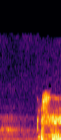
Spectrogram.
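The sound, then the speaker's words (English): A single sharp sneeze bursts out after a brief quiet moment, fairly loud, with a short breathy tail and no talking around it. “Bless you. Bless you”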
